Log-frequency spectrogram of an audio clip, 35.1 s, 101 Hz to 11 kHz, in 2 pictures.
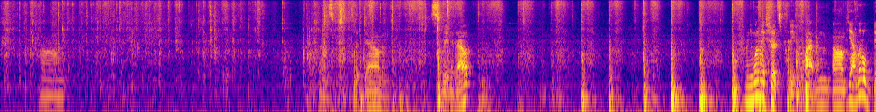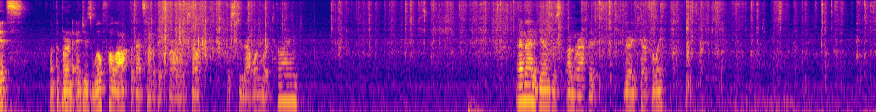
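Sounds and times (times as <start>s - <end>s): paper rustling and crinkling: 0.0s - 5.4s, 6.0s - 11.8s, 20.0s - 23.5s, 24.1s - 35.0s.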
